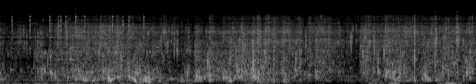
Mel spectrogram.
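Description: A hooked sea-run trout splashing and thrashing at the water's surface close to the boat while it is played on a spinning rod, in irregular bursts of splashing.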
